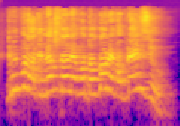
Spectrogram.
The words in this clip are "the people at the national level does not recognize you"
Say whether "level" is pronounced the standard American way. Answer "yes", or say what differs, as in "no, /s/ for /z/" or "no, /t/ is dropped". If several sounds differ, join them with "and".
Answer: no, /b/ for /v/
